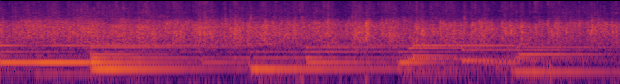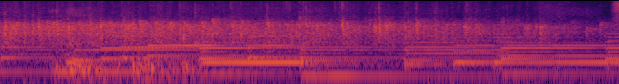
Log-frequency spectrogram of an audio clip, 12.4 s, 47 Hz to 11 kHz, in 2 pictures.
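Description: An audience applauds a couple celebrating their 60th wedding anniversary, with dense, sustained clapping that holds steady over background music.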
